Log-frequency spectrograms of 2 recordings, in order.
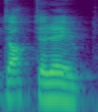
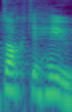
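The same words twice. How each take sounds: First: The word 'Who' is drawn out like a hoot. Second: The word 'Who' is said plainly and briefly. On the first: "like he's like he's a, a an owl" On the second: "not Doctor Who"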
